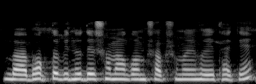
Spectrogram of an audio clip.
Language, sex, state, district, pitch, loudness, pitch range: Bengali, female, West Bengal, Jalpaiguri, 240 Hz, -16 LUFS, 230-250 Hz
